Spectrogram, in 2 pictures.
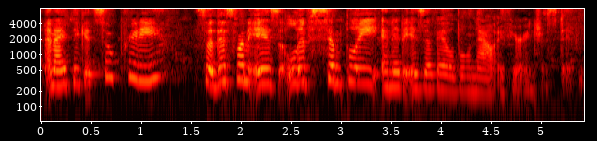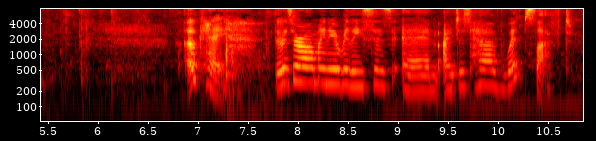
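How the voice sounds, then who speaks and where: A woman's voice: a little high, animated, normal speed, a little hiss or hum. A young woman with a stuffed-up nose from allergies, chatting casually to camera as she shows her cross-stitch designs, with lots of ums and small laughs. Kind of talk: casual show-and-tell chat to camera.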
